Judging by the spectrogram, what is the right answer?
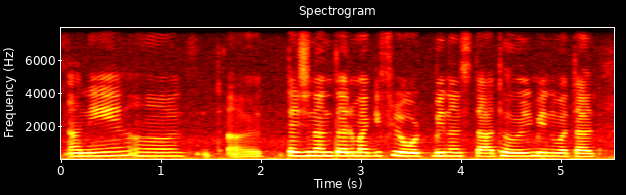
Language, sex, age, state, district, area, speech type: Goan Konkani, female, 30-45, Goa, Quepem, rural, spontaneous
